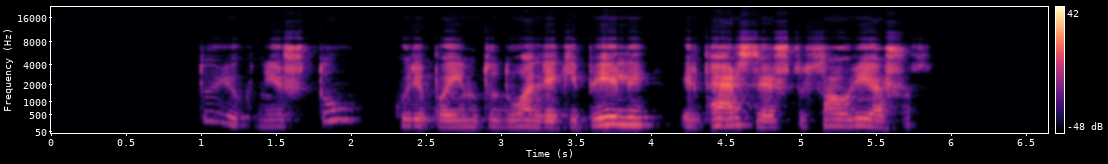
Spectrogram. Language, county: Lithuanian, Kaunas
